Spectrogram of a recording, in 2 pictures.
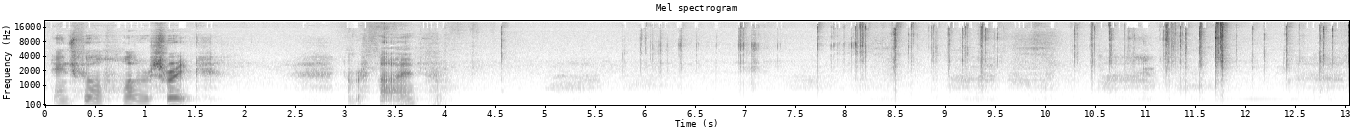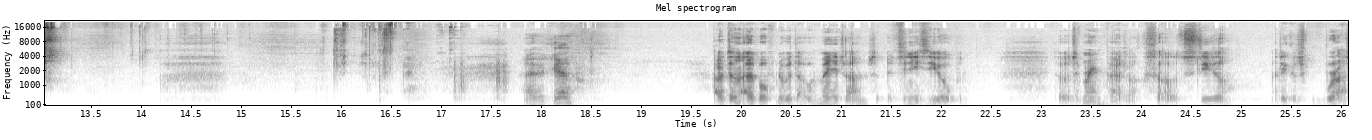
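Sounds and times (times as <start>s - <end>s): lock pick scraping and clicking: 5.8s - 9.6s, 10.2s - 13.3s.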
